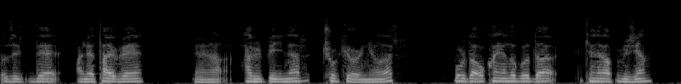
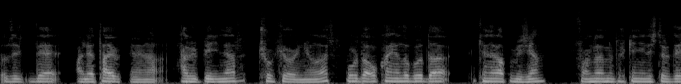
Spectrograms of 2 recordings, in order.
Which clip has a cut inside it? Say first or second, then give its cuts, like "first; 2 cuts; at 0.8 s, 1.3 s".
second; 2 cuts; at 1.2 s, 3.4 s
